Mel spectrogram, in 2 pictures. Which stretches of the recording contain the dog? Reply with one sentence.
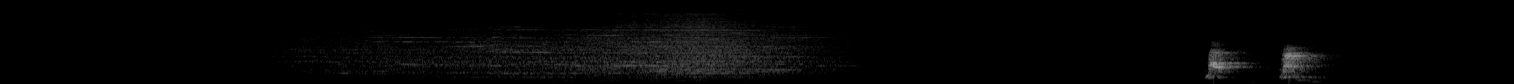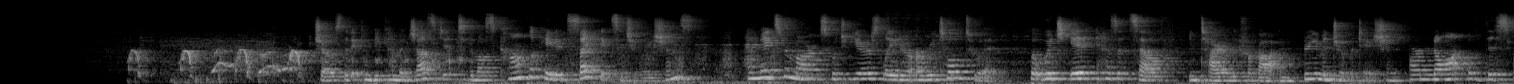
The dog can be heard from 12.1 to 13.2 s and from 16.4 to 18.2 s.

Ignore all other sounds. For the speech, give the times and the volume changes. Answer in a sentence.
The speech can be heard from 18.2 to 30.2 s, at a steady volume.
